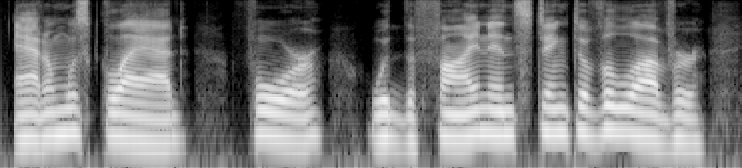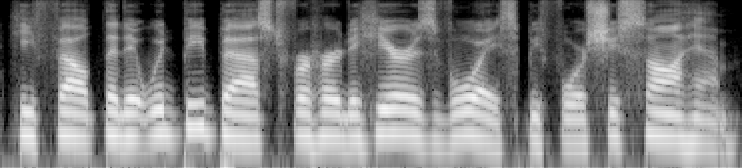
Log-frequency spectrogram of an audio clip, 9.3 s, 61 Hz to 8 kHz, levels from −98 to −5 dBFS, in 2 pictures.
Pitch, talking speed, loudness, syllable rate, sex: 145 Hz, 180 wpm, -17 LUFS, 4.1 syllables/s, female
